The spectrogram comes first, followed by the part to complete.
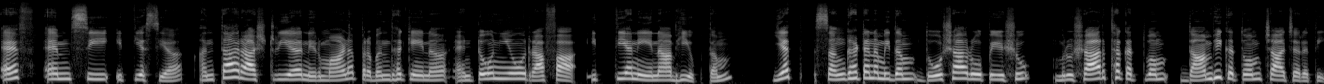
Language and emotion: Sanskrit, neutral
